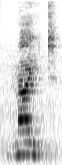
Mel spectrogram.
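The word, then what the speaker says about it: knight: 6, night. K-N-I-G-H-T, night. K is silent here.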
